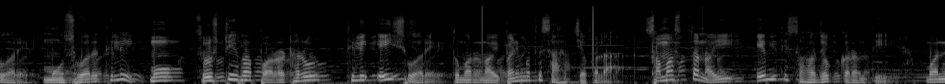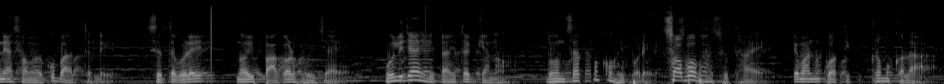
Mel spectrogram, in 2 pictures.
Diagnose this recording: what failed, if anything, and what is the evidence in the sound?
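Bit error spikes: flipped bits in storage or on a digital link jump samples by a power of two, causing isolated broadband ticks at 4.82, 5.93, 7.03, 11.56 and 13.71 s.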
